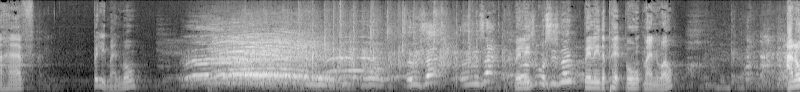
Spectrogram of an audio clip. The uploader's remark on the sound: They had the audience in stitches - cracking joke after joke. At the fabulous Drayton Court Hotel in Ealing to see the season off in style at their end of season Pride of West London Bees-Up.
